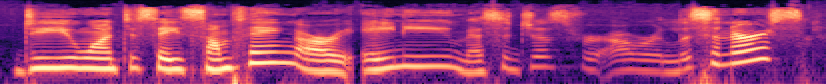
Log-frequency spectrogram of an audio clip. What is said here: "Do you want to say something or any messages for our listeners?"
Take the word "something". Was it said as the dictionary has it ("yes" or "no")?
yes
